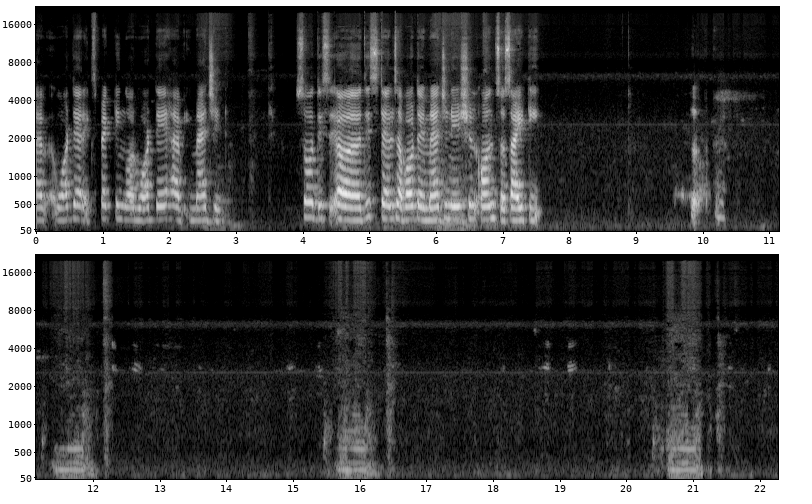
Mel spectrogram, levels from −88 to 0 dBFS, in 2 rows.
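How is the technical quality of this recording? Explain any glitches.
The recording has automatic gain rising twice, from 0.33 to 2.68 s by about 4 dB and from 4.0 to 7.43 s by about 6 dB. The gain control judged the input too quiet and raised it gradually, so the speech and the background noise swell together. A talker simply getting louder would leave the background level unchanged.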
